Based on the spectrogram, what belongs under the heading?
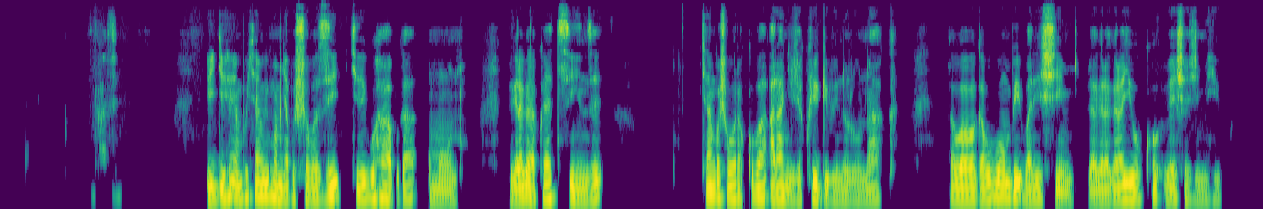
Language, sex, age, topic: Kinyarwanda, male, 18-24, health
